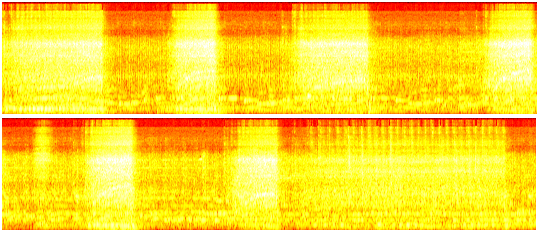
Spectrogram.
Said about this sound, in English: Back stitch, always back stitch.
